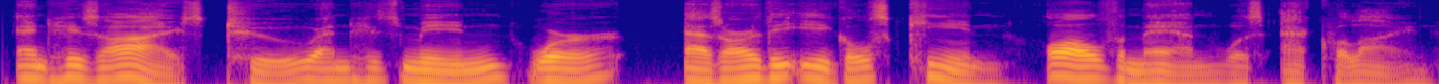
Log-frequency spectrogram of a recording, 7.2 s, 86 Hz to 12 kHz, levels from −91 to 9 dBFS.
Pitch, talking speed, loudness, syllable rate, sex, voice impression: 100 Hz, 150 wpm, -19 LUFS, 3.9 syllables/s, male, masculine, middle-aged, slightly thick, cool, slightly elegant, slightly wild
